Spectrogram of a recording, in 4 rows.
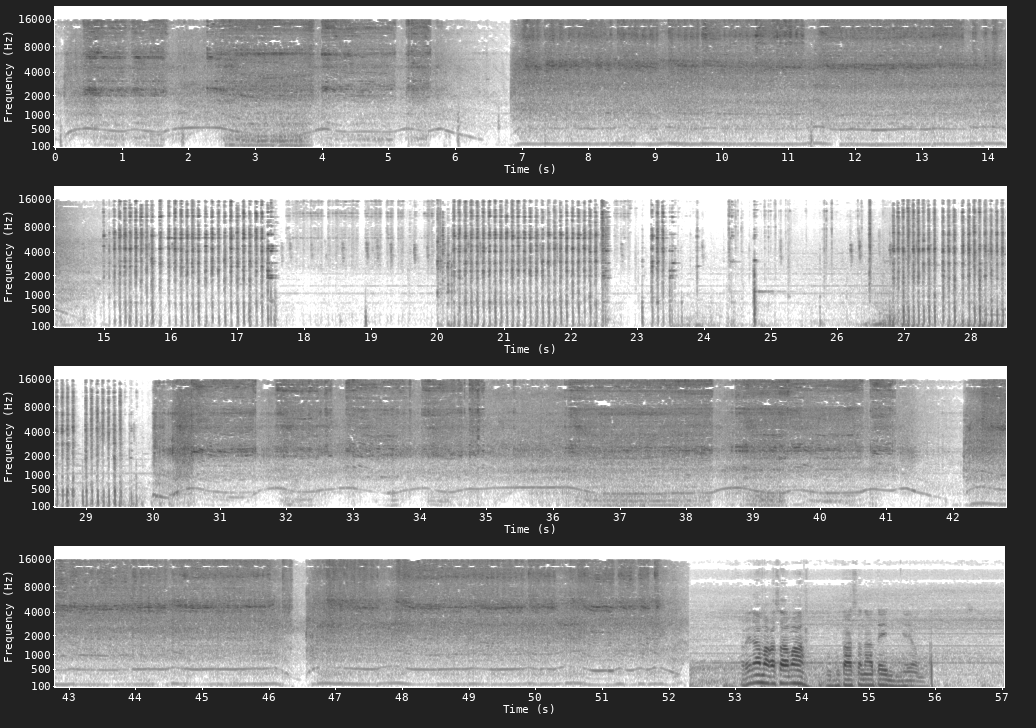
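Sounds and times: angle grinder cutting steel pipe: 0.0s - 19.1s, 26.8s - 52.4s
metal clinks and knocks: 22.1s - 27.2s.

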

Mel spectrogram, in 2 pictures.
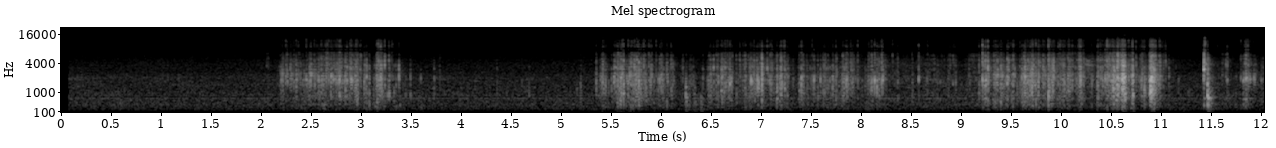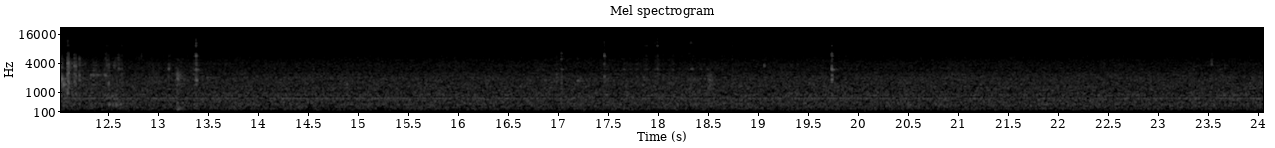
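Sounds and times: plastic bag crinkling: 2.1s - 3.8s, 5.2s - 12.5s.

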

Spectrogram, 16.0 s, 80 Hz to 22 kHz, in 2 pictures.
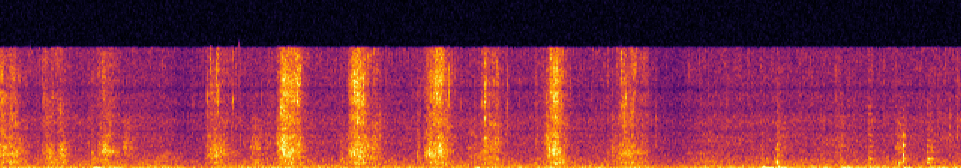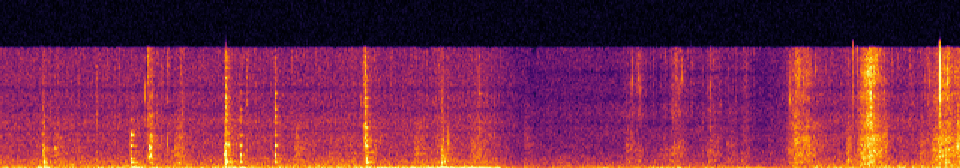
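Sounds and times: slices tapping on ceramic plate: 6.3s - 12.2s.

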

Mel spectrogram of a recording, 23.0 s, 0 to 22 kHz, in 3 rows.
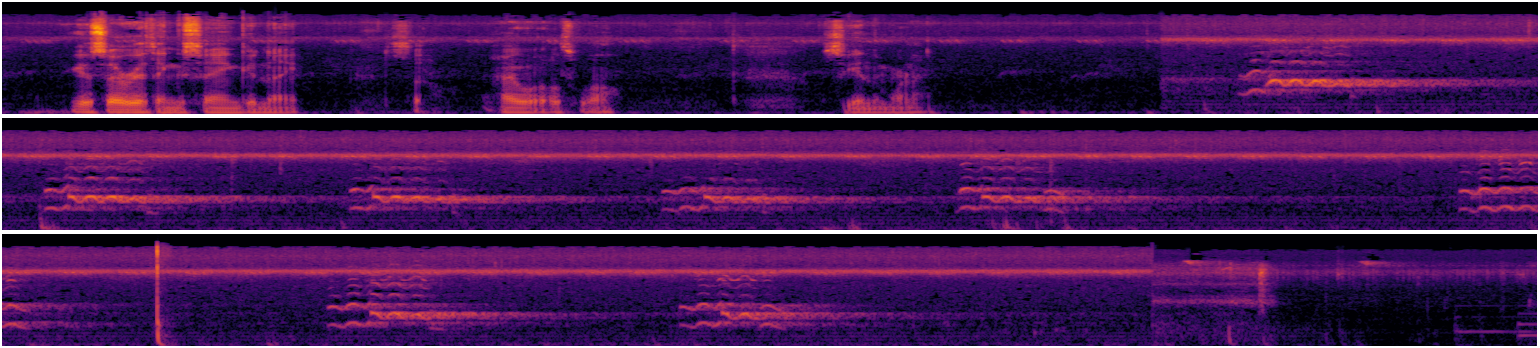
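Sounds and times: high-pitched insect drone: 5.8s - 16.2s.

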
